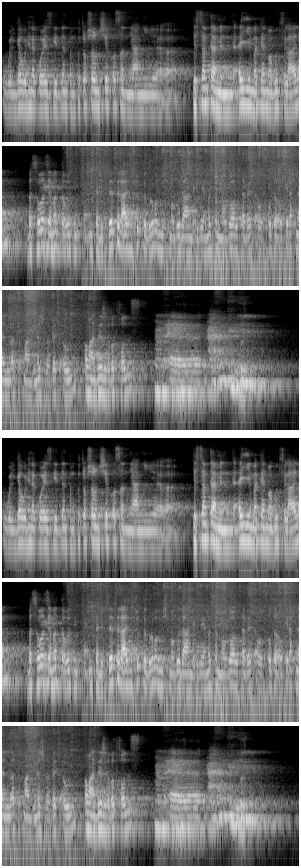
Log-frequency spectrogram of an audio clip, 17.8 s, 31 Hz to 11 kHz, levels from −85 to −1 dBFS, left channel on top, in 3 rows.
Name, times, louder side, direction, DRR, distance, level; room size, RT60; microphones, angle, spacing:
voice 1, 0.0-3.5 3.8-6.1 6.4-14.5 15.2-16.0 16.6-16.8, right 1 dB, 15° right, 8 dB, 0.6 m, -23 dB
sound 1, 7.1-13.8, left 2 dB, 65° left, 4.2 m, -36 dB
voice 2, 14.9-15.6 16.0-16.8, left 1 dB, 5° left, -11 dB, 4.0 m, -23 dB
18.0 x 9.0 x 6.0 m, 2.2 s
head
